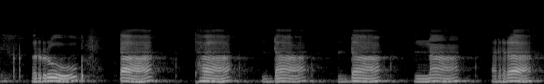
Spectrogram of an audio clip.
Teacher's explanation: ಮೂರ್ಧದ ಸಹಾಯದಿಂದ ಹುಟ್ಟುವ ಅಕ್ಷರಗಳು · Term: ಮೂರ್ಧನ್ಯ ಅಕ್ಷರಗಳು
